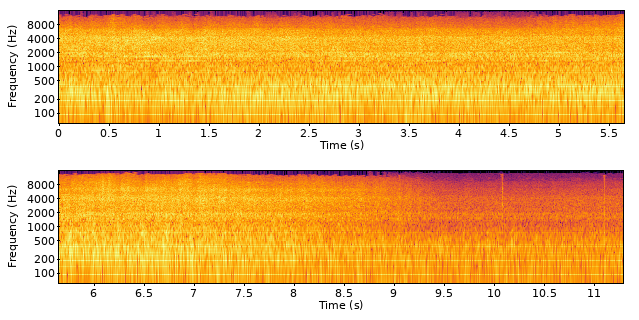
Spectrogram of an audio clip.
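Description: Loaded taconite ore cars of a freight train rolling past on the rails, a steady noise of steel wheels on track. It grows quieter about eight to nine seconds in.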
